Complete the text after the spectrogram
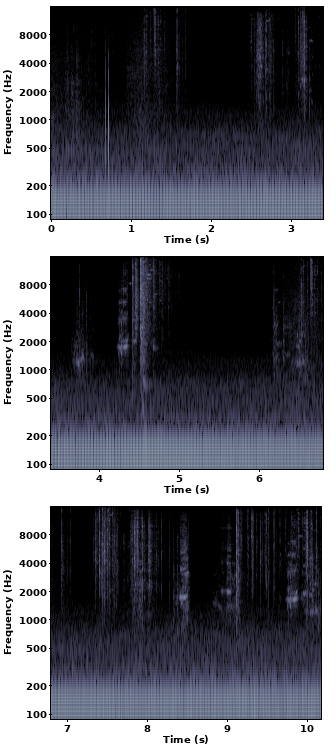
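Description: A bobby pin and screwdriver scrape and click inside a lock.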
